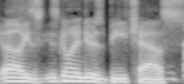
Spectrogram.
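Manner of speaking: usual speaking voice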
